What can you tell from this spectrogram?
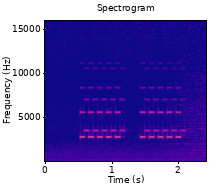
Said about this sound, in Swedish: Då ringer Sixtens telefon. I andra änden är Tindras syster som frågar efter henne.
